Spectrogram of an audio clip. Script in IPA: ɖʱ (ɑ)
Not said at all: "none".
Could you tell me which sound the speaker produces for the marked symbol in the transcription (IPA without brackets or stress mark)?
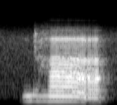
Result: a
